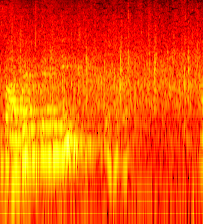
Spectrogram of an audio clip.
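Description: Audience applauding, with a voice over the first part.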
